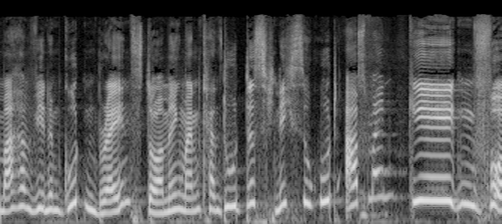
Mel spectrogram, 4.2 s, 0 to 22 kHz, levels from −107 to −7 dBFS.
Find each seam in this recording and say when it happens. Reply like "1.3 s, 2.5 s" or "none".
1.8 s, 2.2 s, 3.0 s

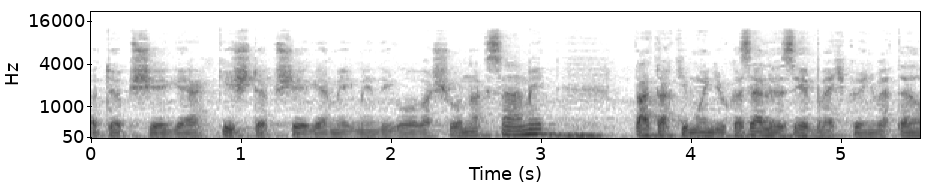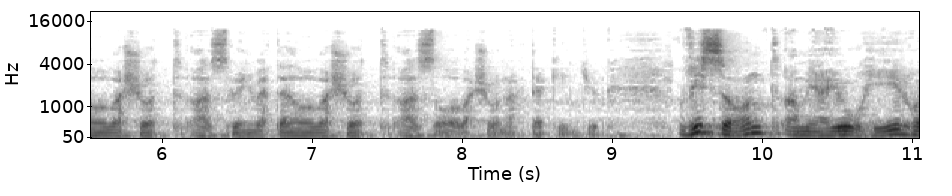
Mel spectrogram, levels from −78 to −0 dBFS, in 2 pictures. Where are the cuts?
4.8 s, 6.4 s, 9.4 s

